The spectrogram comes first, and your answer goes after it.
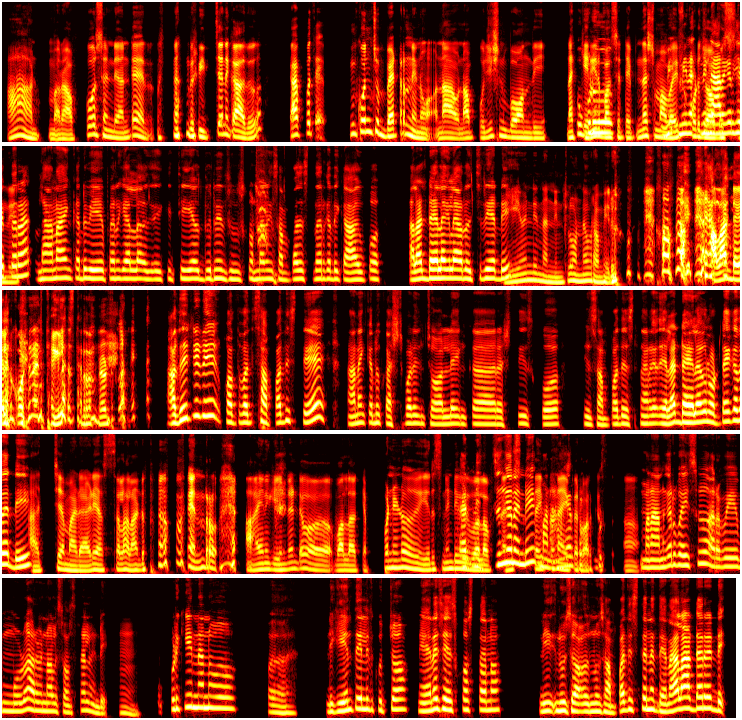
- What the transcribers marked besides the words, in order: in English: "అఫ్‌కోర్స్"; chuckle; in English: "రిచ్"; in English: "బెటర్"; in English: "పొజిషన్"; in English: "క్యారియర్"; in English: "నెక్స్ట్"; other background noise; in English: "వైఫ్‌కి"; in English: "జాబ్"; cough; in English: "డైలాగ్‌లు"; laughing while speaking: "అలాంటి డైలాగ్ కూడా నన్ను తగిలేస్తారు నాన్నట్టుకొని"; laugh; in English: "రెస్ట్"; in English: "డైలాగ్‌లు"; in English: "డాడీ"; laughing while speaking: "ప వినరు"; in English: "ఫ్రెండ్స్ టైప్‌లోనే"; in English: "వర్కర్స్"
- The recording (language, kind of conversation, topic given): Telugu, podcast, కెరీర్ మార్చుకోవాలని అనిపిస్తే ముందుగా ఏ అడుగు వేయాలి?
